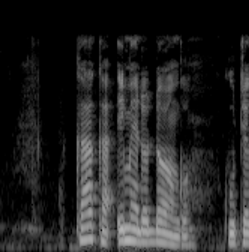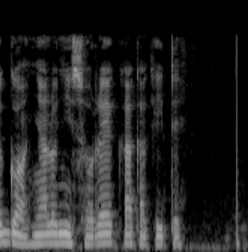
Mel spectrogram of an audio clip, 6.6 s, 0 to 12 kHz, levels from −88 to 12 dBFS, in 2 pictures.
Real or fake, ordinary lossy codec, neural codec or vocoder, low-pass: real; none; none; 7.2 kHz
